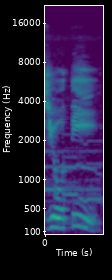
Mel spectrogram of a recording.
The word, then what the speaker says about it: জ্যোতি: এই যে জফলা আছে এখানে জফলা থাকলে ইয় উচ্চারণ হয় ইয়ো তাইলে জ্যোতি জ্যোতি বর্গীয় জ্য তারপরে ইয় উচ্চারণটা আসবে তাহলে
